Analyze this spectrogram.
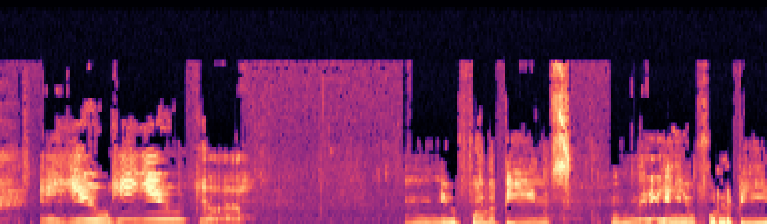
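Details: Small blue male miniature Dachshund named Romeo at play, giving high whining, yelping vocalizations in short bursts around a two-second silence, with a person speaking to him affectionately nearby.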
